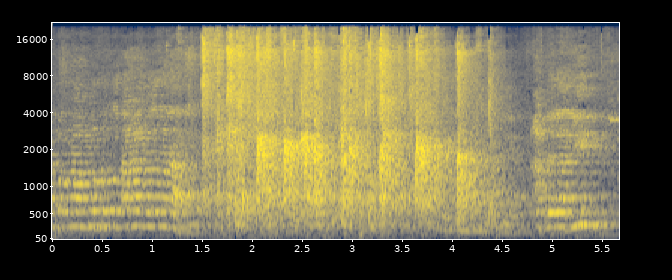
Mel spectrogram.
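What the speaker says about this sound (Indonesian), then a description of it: "Tepuk tangan dulu, Nara." Students clap together in a classroom, a few seconds of brisk rhythmic bursts set between stretches of a voice talking before and after.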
